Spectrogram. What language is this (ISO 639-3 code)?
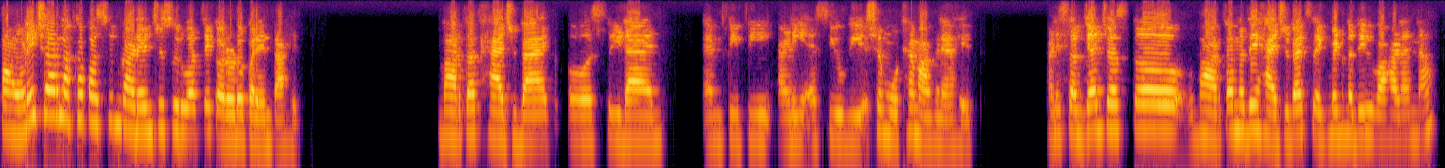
mar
